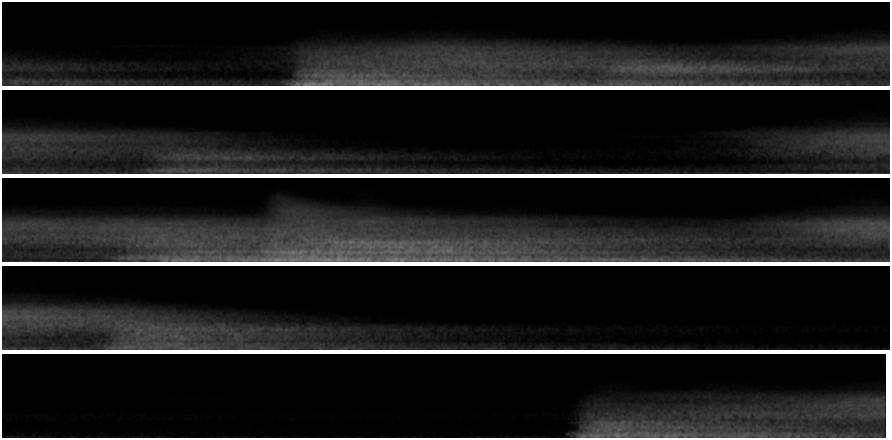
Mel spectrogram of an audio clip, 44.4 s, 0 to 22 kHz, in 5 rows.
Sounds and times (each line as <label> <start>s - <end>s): very noisy and unpleasant low-pitched explosions 2.8s - 14.1s
very noisy and unpleasant low-pitched explosions 18.8s - 31.6s
very noisy and unpleasant low-pitched explosions 41.2s - 44.3s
